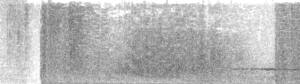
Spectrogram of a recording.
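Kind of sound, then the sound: sound effect, cannon firing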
